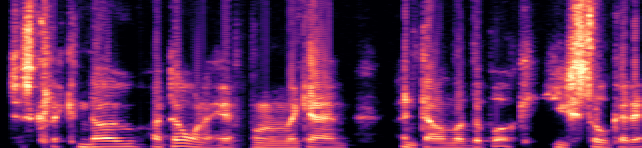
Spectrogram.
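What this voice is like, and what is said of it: Northern English accent. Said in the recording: “this dodgy northern accent”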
